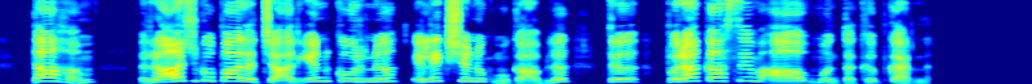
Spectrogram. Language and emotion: Kashmiri, neutral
